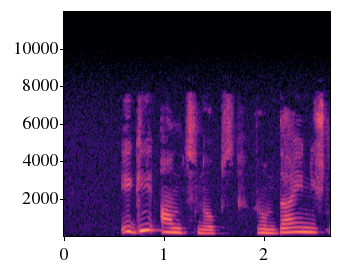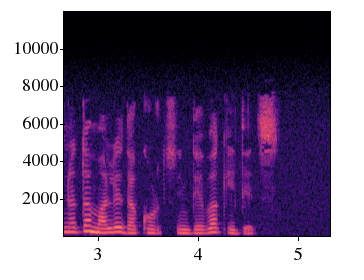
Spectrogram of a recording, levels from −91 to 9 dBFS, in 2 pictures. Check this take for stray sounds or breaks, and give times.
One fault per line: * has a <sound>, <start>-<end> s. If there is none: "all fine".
all fine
